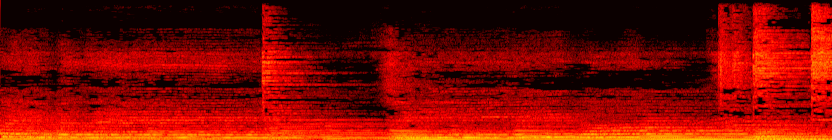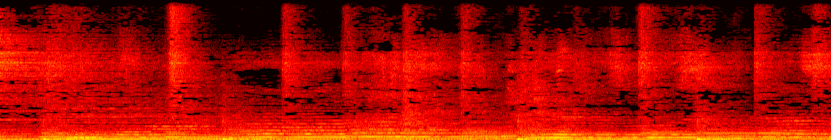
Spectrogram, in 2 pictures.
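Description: Children's choir singing a Christmas song with a small band: held sung notes over bass and piano, with drum hits coming in about halfway through.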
